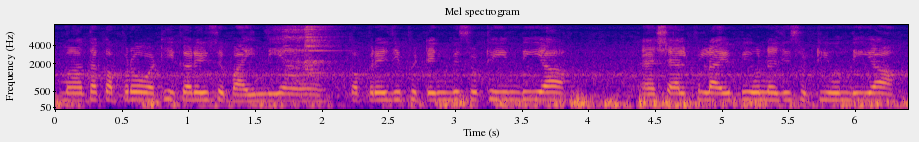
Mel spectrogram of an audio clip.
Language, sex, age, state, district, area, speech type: Sindhi, female, 45-60, Delhi, South Delhi, urban, spontaneous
